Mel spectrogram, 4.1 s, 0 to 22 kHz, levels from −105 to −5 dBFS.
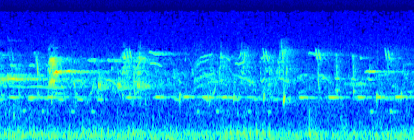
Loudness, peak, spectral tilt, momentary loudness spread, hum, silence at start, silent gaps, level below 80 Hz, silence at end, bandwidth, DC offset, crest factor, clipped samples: -45 LUFS; -26 dBFS; -2 dB/octave; 14 LU; none; 0 s; none; -66 dBFS; 0 s; over 20 kHz; under 0.1%; 24 dB; under 0.1%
